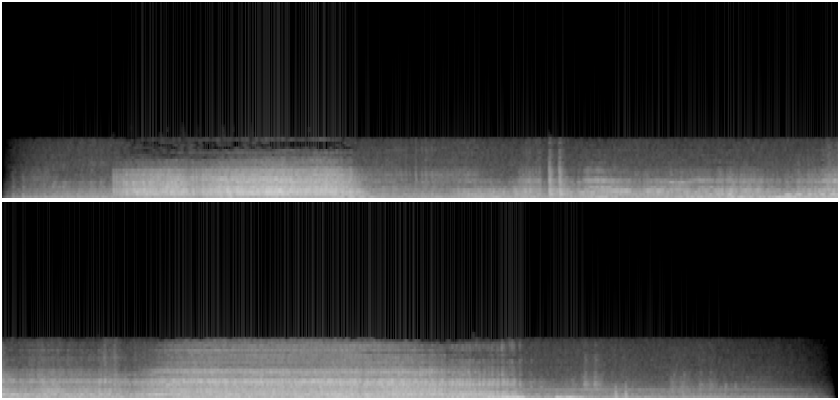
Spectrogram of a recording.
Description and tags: CABINET SQUEAK(echo)
This was a squeaky cabinet hinge. I added the effect to give it a 'haunted house' sound. Thanks. :^)
Hinge, Spooky, Squeak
